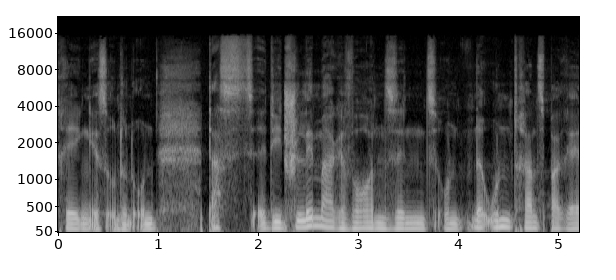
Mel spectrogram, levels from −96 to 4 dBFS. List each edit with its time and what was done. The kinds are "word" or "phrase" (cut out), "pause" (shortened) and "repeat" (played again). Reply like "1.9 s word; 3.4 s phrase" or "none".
2.3 s word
